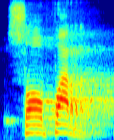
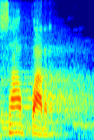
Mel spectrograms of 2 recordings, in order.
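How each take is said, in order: First: The word is said with an o vowel, like 'Sofar'. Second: The word is said with an a vowel, like 'Sapar'. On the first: It names the second month of the Hijri calendar. The speaker calls it right. "Padahal penyebutannya Sofar" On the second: It means a journey. The speaker calls it wrong. "dibaca orang Sapar"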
